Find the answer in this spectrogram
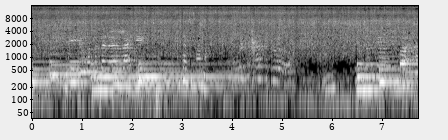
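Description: Chicken pieces sizzling on a hot ridged grill pan, a steady frying hiss, under background music of held notes that change in steps.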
